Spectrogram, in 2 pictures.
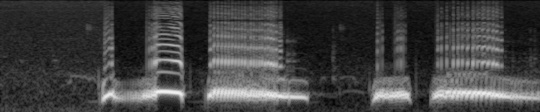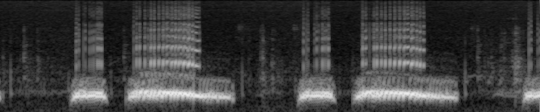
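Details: Live lure call of a spotted dove, wild-style voice, used to draw in wild doves: four pairs of a clipped note followed by a longer, gently falling coo, steady and loud.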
